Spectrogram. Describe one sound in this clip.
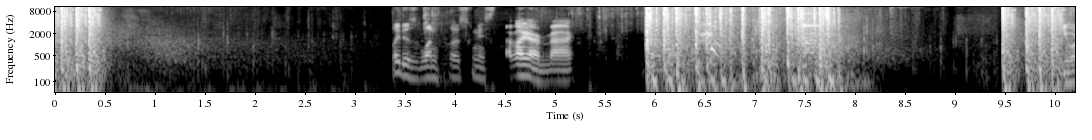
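Gunshots ring out in rapid bursts with echoing reverberation.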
